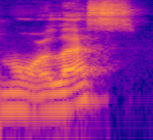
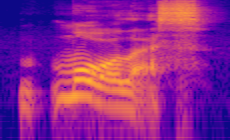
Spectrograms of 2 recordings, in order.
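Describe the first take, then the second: First: Said in the usual way. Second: Stammering the M, sheepish and grinning. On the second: A narrator's reading. Simon grinning sheepishly as he says goodbye to Penelope. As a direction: stumble bashfully over the first word. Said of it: "Simon grinned sheepishly".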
